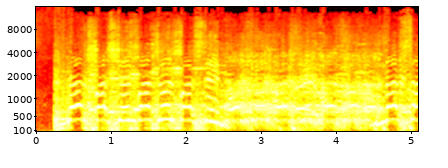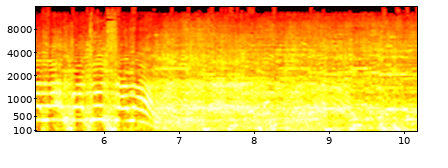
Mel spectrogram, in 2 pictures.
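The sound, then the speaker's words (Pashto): At a Pashtun Tahafuz Movement rally in Rustam Bazaar, Wana, South Waziristan, a large crowd chants slogans in loud, rhythmic bursts, then settles into a more continuous mass of shouting voices. “دا جاغونه د پښتون ژغورنې غورزنګ د غي جلسې دي چې 13 ورځ په 9 اپریل د سویلي وزیرستان واڼه رستم بازار کې په میرزا عالم پمپ باندې وشوا”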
